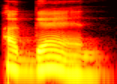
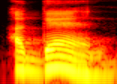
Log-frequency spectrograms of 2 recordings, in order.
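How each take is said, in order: No difference in how they are said.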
